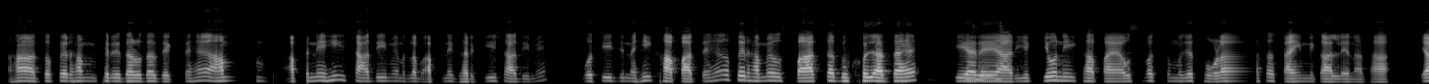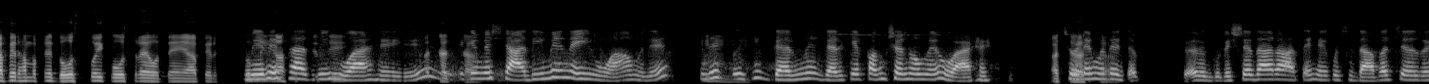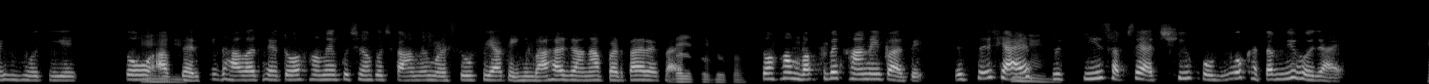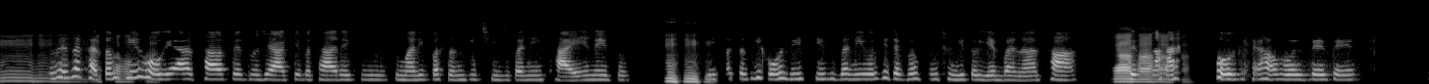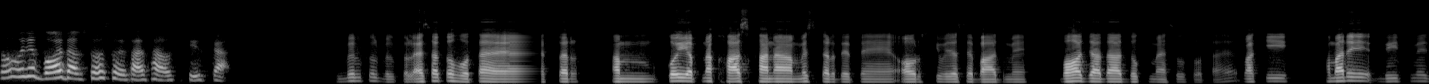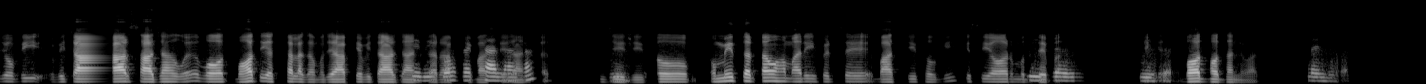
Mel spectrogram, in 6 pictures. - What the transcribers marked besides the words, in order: other background noise; laughing while speaking: "दुख हो जाता है"; static; distorted speech; in English: "टाइम"; horn; mechanical hum; laughing while speaking: "हुँ, हुँ, हुँ"; laughing while speaking: "ख़ो"; in English: "मिस"; unintelligible speech
- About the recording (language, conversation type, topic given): Hindi, unstructured, क्या कभी किसी खास भोजन की वजह से आपको दुख महसूस हुआ है?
